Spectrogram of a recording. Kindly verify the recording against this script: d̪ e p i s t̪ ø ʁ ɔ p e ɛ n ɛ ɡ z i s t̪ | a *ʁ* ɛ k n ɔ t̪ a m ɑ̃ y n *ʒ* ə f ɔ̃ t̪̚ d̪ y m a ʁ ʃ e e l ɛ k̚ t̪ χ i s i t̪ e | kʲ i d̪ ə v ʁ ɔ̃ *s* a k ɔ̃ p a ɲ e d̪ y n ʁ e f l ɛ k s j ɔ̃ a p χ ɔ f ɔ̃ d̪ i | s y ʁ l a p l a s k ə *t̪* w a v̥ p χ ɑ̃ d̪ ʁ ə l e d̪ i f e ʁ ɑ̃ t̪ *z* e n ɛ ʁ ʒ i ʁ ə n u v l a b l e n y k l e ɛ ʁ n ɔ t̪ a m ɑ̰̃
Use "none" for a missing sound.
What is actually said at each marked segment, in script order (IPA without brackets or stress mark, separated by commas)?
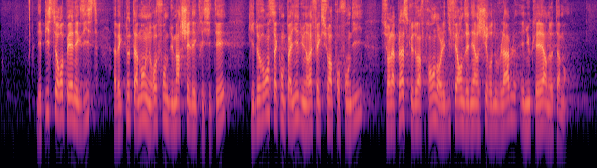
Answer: v, ʁ, s, d̪, z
